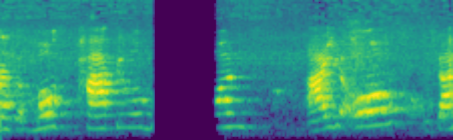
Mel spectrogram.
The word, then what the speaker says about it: aglio: Aglio, is that how you say it? Hallelujah. Aglio, I said it right.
